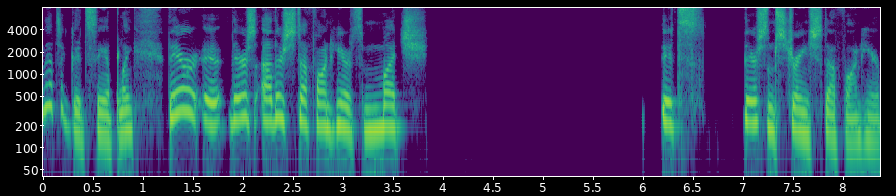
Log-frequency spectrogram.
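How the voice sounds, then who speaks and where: A woman's voice: mid-range voice, a little mellow, no echo, studio quality. A woman hosting a music show, chatting casually about records in a rambling, jokey, informal way with viewers.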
